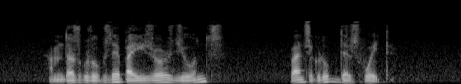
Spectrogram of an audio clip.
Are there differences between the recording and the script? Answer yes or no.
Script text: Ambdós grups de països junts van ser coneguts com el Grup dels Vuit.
yes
